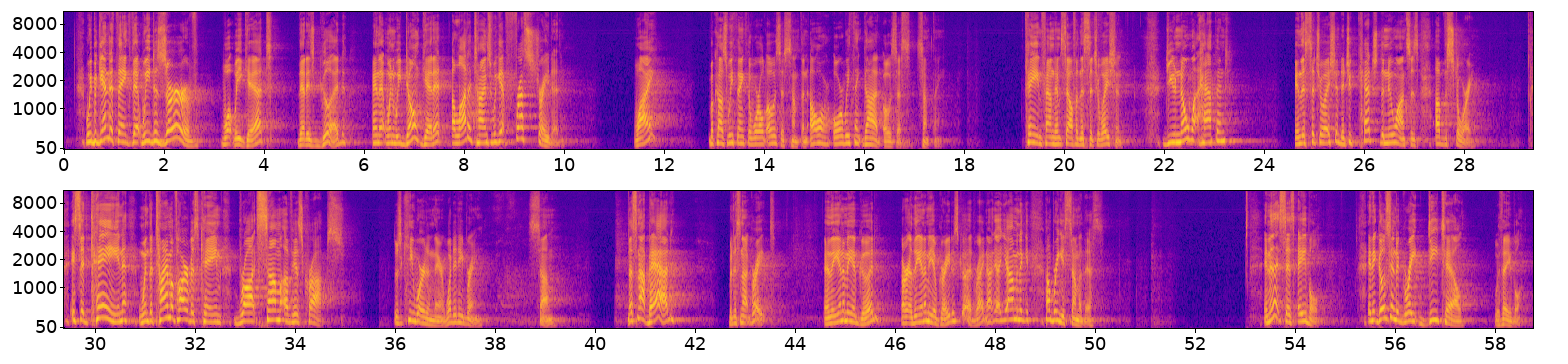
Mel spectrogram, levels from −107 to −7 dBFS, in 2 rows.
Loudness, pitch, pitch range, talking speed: -22 LUFS, 190 Hz, 160-225 Hz, 135 wpm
